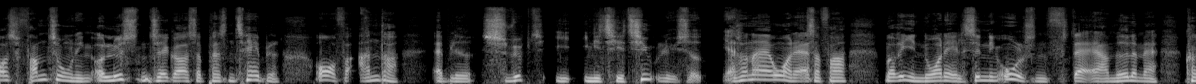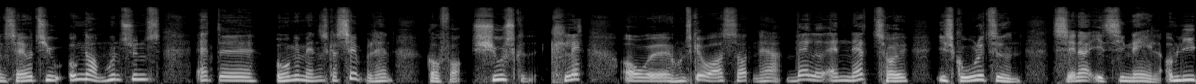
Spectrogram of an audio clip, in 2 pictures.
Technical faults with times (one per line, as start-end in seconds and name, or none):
8.04-8.11 compressed frames skipped
17.70-17.77 compressed frames skipped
